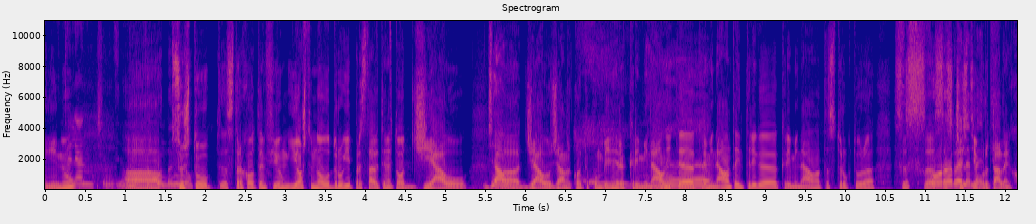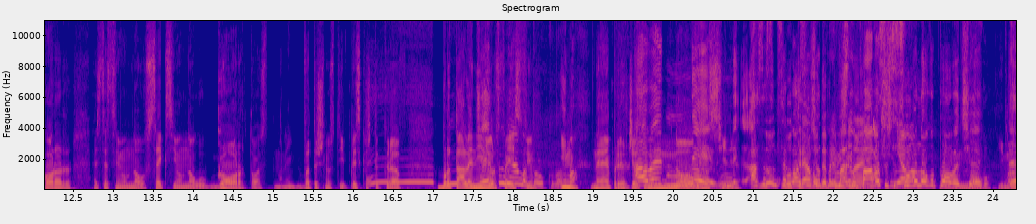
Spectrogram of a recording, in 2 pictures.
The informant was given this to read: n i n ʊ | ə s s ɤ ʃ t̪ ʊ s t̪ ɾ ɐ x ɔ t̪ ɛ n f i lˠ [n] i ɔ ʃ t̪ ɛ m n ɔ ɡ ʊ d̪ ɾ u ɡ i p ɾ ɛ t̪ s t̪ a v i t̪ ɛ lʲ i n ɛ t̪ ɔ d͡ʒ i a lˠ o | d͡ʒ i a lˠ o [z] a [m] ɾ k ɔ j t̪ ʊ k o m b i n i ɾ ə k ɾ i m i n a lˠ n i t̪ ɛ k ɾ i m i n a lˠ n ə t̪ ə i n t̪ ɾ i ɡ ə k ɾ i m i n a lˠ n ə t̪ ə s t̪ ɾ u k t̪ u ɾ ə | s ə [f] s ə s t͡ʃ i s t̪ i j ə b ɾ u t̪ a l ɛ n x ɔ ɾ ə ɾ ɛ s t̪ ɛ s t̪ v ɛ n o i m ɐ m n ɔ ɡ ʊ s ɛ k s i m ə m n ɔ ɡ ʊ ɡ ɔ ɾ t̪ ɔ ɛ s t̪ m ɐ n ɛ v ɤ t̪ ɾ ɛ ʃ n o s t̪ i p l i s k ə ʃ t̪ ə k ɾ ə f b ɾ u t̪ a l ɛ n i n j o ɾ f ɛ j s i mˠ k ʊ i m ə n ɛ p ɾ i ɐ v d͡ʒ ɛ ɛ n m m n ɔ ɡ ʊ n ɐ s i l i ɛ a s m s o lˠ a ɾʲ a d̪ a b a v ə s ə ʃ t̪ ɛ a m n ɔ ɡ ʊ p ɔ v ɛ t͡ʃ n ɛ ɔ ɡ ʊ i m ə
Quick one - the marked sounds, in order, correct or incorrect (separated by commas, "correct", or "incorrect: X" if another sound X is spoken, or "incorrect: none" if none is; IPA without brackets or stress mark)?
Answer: incorrect: m, incorrect: ʒ, incorrect: n, incorrect: s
